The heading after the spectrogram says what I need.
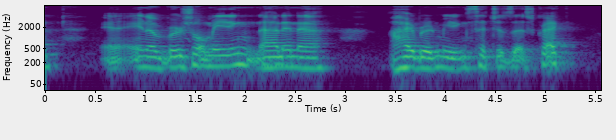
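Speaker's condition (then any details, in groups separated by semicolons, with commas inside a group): Cerebral palsy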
